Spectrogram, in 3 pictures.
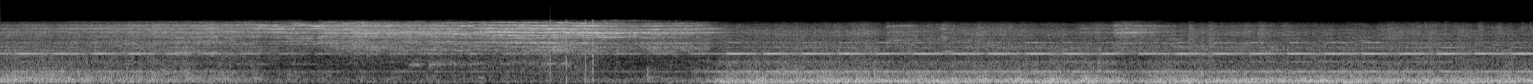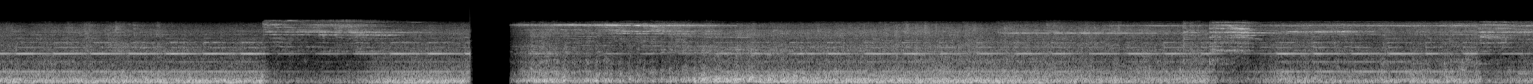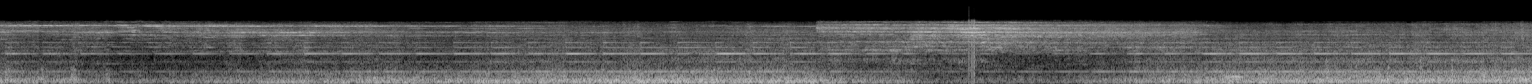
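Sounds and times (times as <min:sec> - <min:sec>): metallic wheel squeal: 0:00.7 - 0:07.4, 0:18.0 - 0:19.6, 0:20.5 - 0:22.9, 0:25.3 - 0:36.4, 0:38.2 - 0:43.1
freight cars rumbling on rails: 0:19.1 - 0:45.9.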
